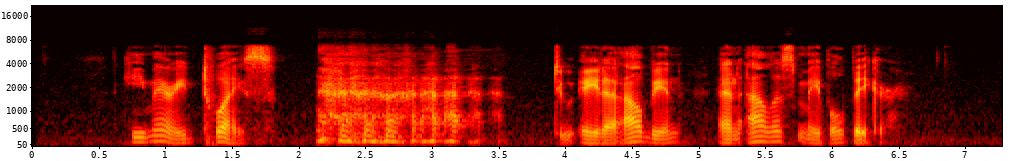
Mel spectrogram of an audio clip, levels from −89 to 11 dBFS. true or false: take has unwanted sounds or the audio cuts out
true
